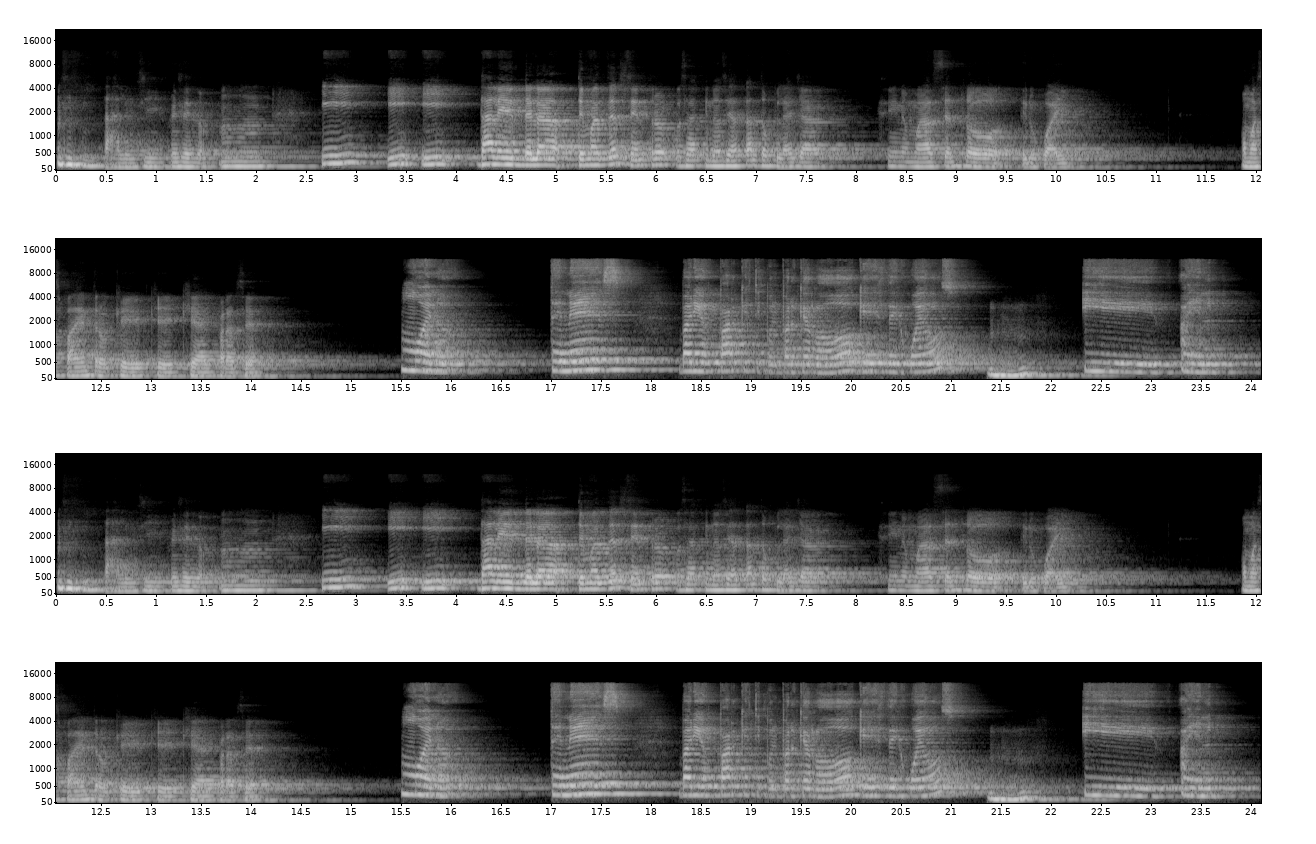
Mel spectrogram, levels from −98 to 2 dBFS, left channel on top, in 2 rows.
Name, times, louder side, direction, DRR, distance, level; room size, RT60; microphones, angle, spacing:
voice 1, 0.0-2.2 2.7-7.7 8.3-10.2 11.9-14.1 21.4-21.9, equal, 20° left, 4 dB, 1.1 m, -26 dB
voice 2, 15.5-16.0 17.0-17.7 18.3-21.1 22.3-23.6, equal, 5° right, 2 dB, 3.3 m, -26 dB
24.0 x 17.5 x 7.5 m, 2.2 s
head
